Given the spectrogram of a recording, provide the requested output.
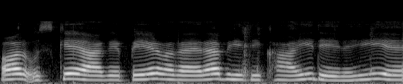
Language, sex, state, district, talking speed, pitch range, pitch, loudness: Hindi, female, Jharkhand, Ranchi, 150 wpm, 205-240 Hz, 220 Hz, -17 LUFS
